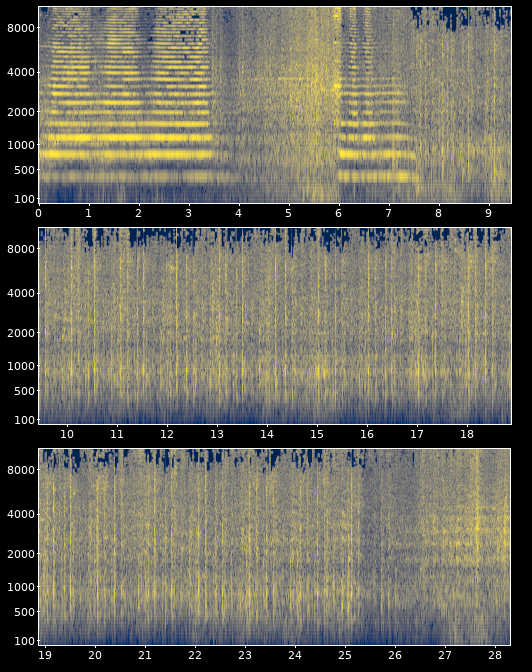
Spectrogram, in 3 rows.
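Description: Indian Railways WCAM2P electric locomotive horn sounding a long blast, then a shorter second blast a few seconds later whose pitch sags as it ends. The coaches of the express then rush past at speed with a steady clatter of wheels over the rail joints, which drops away near the end.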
